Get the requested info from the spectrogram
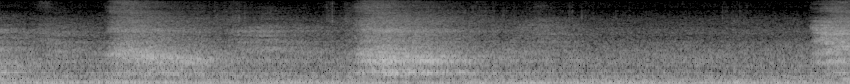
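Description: A woman breathing hard from exertion during a Swiss ball ab and pushup set: two forceful breaths about a second and a half apart, over a low steady room hum.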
